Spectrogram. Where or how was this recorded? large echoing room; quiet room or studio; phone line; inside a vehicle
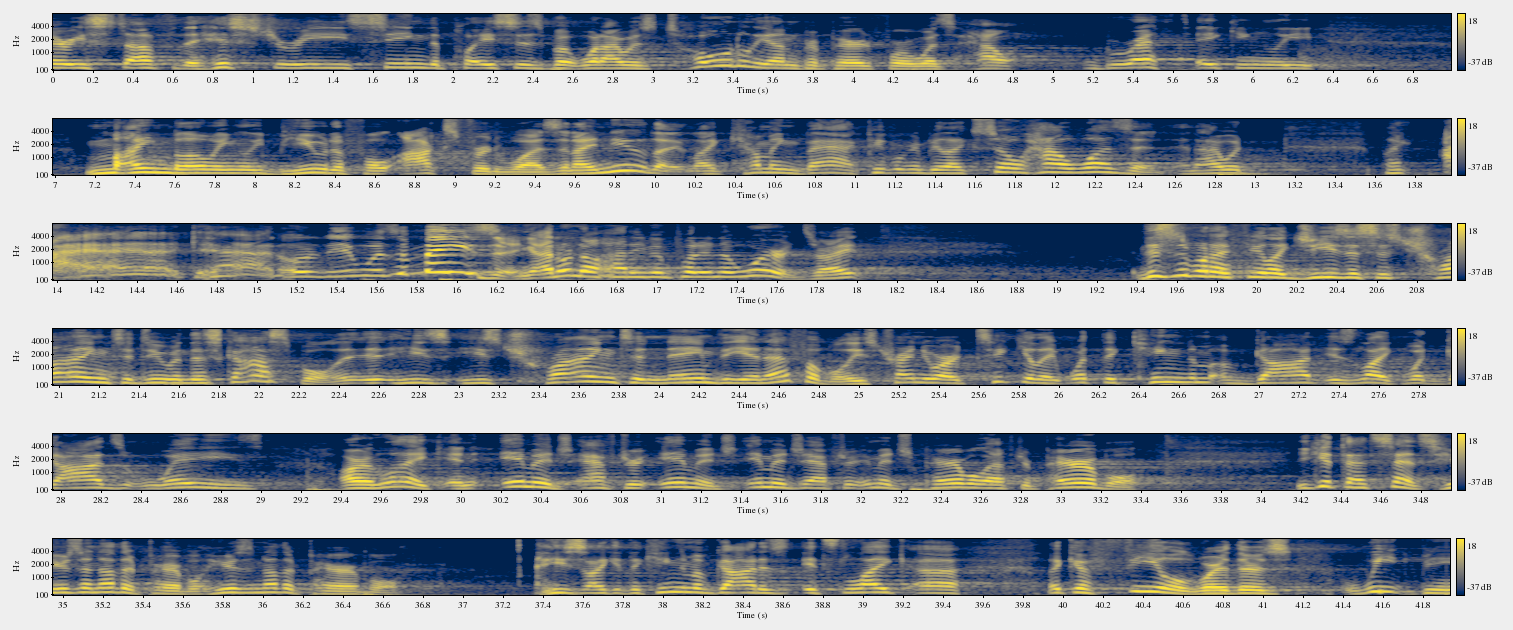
large echoing room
